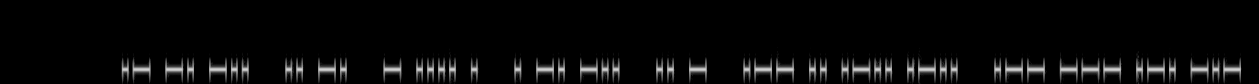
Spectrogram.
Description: Morse code, heard as a keyed tone, about 22 wpm, 700 Hz. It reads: AND IN THE END IT WILL WORK
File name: practice / 22wpm / Sentences with 3-Word Phrases - 22wpm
